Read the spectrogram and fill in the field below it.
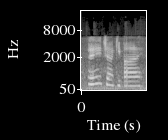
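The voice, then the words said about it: High-pitched put-on flirty voice. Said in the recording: “That high-pitched voice. That's not his normal voice. That's like Chris Chan's sexy voice.”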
